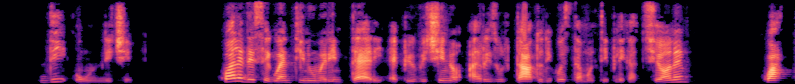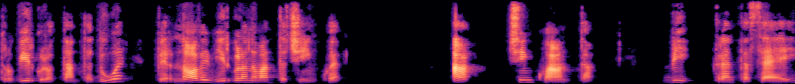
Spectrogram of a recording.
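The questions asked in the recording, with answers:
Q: Quale dei seguenti numeri interi è più vicino al risultato di questa moltiplicazione?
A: D: 48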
